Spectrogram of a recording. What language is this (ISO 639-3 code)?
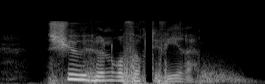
nor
